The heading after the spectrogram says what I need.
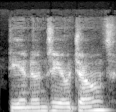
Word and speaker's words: D'Annunzio Jones: So I'm here with D'Annunzio Jones. Is that how you pronounce it?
